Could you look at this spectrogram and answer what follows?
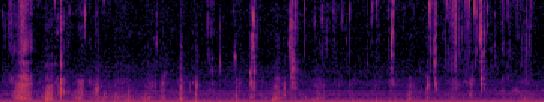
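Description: A person chewing a mouthful of rice and fish curry eaten by hand: faint, irregular mouth clicks and smacks.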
